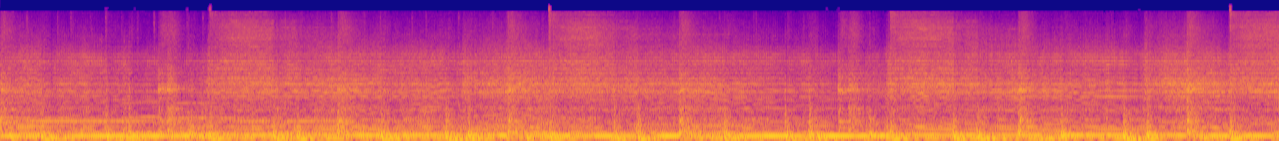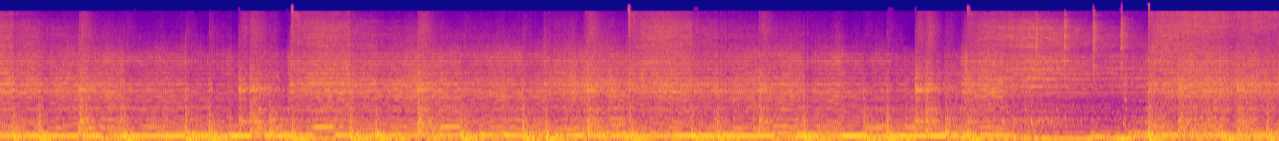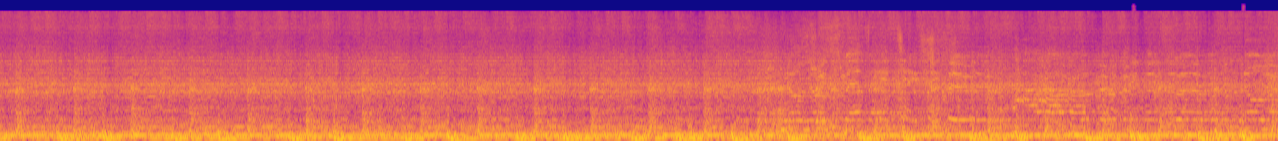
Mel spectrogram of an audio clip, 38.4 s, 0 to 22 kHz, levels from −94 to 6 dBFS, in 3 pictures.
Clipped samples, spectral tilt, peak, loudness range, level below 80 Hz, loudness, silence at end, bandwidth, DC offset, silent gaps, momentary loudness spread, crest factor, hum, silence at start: under 0.1%; -5 dB/octave; 0 dBFS; 1 LU; -18 dBFS; -13 LUFS; 0 s; 16.5 kHz; under 0.1%; none; 2 LU; 12 dB; none; 0 s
